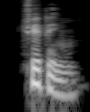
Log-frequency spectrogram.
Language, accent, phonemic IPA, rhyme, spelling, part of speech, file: English, Australia, /ˈtɹɪpɪŋ/, -ɪpɪŋ, tripping, verb / adjective / noun, En-au-tripping.ogg
- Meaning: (verb) present participle and gerund of trip; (adjective) Quick; nimble; stepping lightly and quickly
